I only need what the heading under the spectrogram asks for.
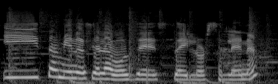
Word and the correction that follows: Serena: No sé si lo pronuncié bien. Entonces, Selena, Serena. Serena, lo siento, Serena.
